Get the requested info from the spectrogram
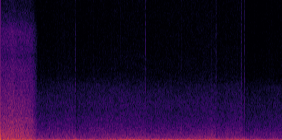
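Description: Strong wind buffeting the microphone with a heavy low rumble, over the wash of surf breaking on the rocks. The brighter hiss thins out about half a second in, leaving mostly the wind rumble.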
